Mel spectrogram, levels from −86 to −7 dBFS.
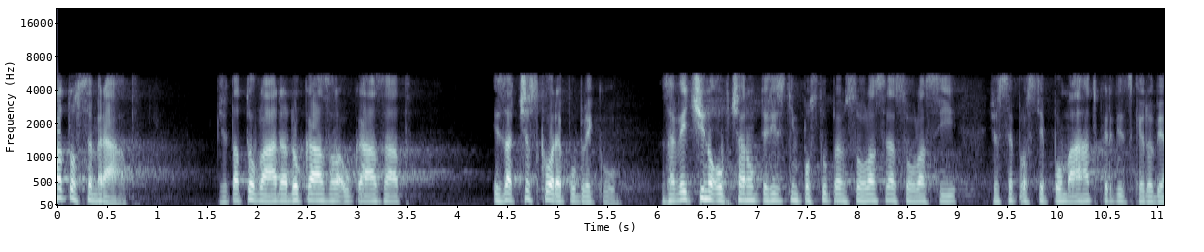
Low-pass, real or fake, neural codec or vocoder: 5.4 kHz; fake; vocoder, 24 kHz, 100 mel bands, Vocos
